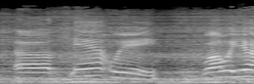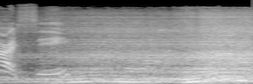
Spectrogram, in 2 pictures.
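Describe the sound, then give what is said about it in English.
A car engine revs and builds into a loud, steady acceleration that swells over the last couple of seconds, after excited shouting voices at the start. “You know what this is? It's a gun. See, now get going and step on the gas.”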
